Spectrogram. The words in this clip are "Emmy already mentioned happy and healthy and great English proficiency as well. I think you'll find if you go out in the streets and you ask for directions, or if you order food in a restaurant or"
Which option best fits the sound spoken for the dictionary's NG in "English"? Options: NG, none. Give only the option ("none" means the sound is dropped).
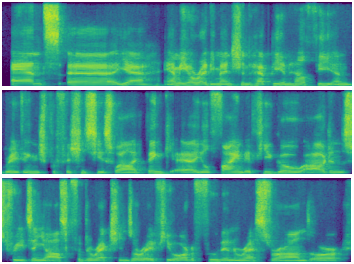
NG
